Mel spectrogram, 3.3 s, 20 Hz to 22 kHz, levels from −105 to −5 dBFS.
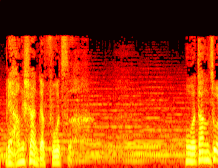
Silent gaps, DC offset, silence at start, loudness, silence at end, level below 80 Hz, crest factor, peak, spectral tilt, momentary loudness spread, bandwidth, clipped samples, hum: none; under 0.1%; 0 s; -23 LUFS; 0 s; -54 dBFS; 22 dB; -2 dBFS; -5 dB/octave; 15 LU; 10.5 kHz; under 0.1%; none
